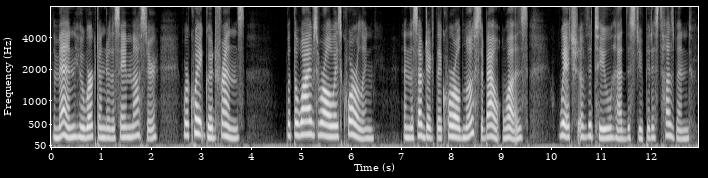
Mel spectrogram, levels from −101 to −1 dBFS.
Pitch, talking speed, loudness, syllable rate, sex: 220 Hz, 155 wpm, -17 LUFS, 4.9 syllables/s, female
